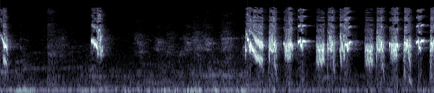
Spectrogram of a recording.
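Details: Javan myna in full chatter, used to attract wild mynas: two early harsh squawks, then a rapid, uneven series of buzzy, rasping notes over the final two and a half seconds.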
